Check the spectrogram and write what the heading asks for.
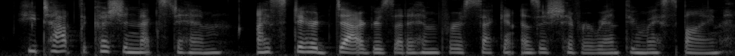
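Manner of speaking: usual speaking voice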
